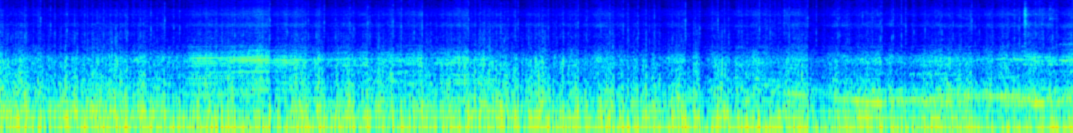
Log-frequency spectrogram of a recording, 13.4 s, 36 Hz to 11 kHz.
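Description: Ford 351 Windsor V8 in a stripped BMW E34 race car running hard at racing speed, heard loud from inside the cabin. Its note shifts a couple of times as the throttle changes.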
